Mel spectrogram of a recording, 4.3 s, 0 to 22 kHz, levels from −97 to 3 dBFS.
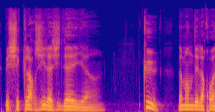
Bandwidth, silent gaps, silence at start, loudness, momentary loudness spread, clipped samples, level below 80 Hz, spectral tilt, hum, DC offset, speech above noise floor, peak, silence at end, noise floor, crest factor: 16 kHz; none; 0.1 s; -21 LUFS; 14 LU; under 0.1%; -46 dBFS; -6 dB/octave; none; under 0.1%; 45 dB; -6 dBFS; 0 s; -65 dBFS; 14 dB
